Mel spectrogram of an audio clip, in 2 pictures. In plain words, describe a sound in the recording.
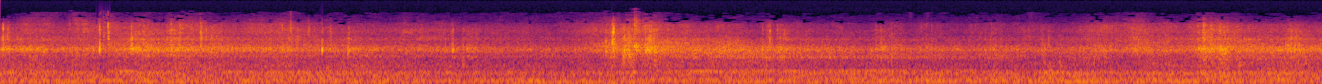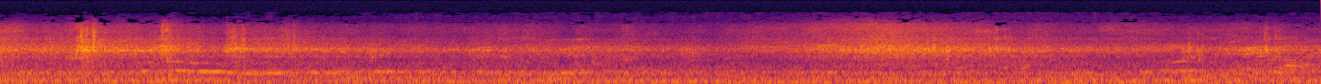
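Skates scrape across the ice in a large echoing arena.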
